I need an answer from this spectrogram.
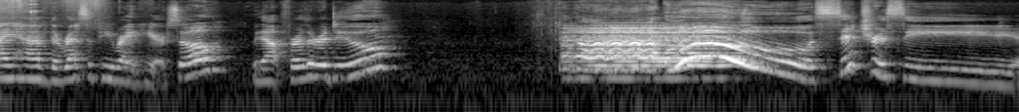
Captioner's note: ta da sound effect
